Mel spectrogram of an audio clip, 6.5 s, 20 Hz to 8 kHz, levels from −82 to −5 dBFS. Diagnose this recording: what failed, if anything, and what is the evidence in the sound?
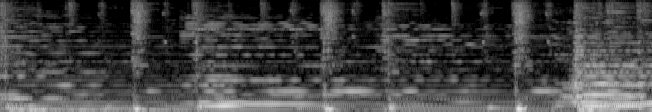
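A speech-tuned noise suppressor was left running in the call processing, so this is a noise suppressor applied to music or sounds. It treats sustained tones, ambience and tails as noise, so the level pumps over a swing of roughly 15 dB across the whole clip, with attacks passing and held sound sinking.

The same suppressor produced sound cut by the noise suppressor from 0.49 to 1.89 s and again from 4.18 to 5.13 s. There the steady and decaying parts drop by up to about 7 dB and their tails end early. The call codec path behind it passes nothing above 8 kHz, consistent with G.722.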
